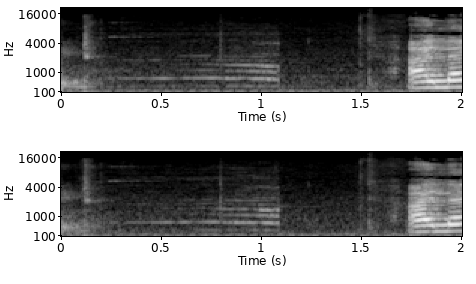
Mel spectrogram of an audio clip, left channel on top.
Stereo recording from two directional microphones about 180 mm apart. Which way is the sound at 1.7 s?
20° left (ahead or behind).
